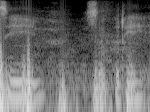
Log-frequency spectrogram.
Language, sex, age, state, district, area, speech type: Santali, male, 45-60, Jharkhand, East Singhbhum, rural, spontaneous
